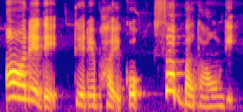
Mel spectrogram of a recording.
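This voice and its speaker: A woman voicing a harsh, scolding female crow sister-in-law in a cartoon, shrill and sneering. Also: big pitch swings, a little slow, pushed and bright, full character voice.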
